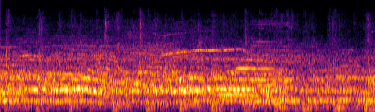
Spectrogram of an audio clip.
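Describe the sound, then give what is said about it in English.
A large rugby stadium crowd at a Stormers versus Connacht match roars and cheers steadily, a dense wall of voices with rising shouts and whistles lifting over the din, loud and sustained throughout. “As you can hear, the crowd are getting into it because the Stormers are still trying to slow the game down.”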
